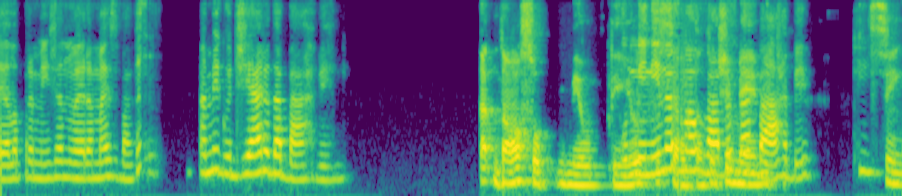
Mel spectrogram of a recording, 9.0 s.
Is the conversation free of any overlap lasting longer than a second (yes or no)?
no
